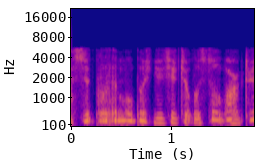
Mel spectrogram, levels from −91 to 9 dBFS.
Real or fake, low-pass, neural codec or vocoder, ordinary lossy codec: fake; 5.4 kHz; autoencoder, 44.1 kHz, a latent of 192 numbers a frame, MeloTTS; Opus, 24 kbps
